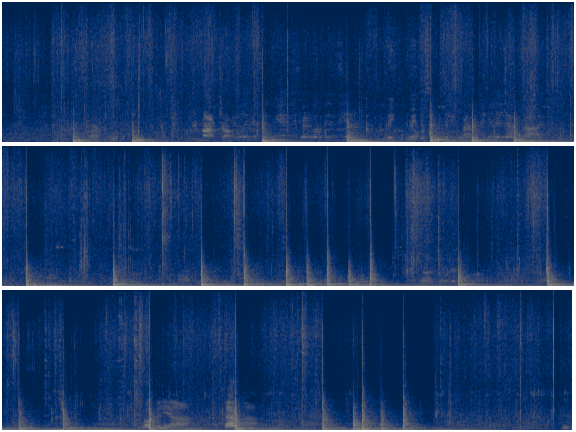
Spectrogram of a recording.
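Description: Field drum beating a marching cadence: sharp strokes in uneven groups, each with a low ringing boom after it. Faint voices are heard in the background.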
